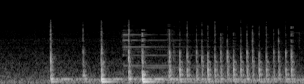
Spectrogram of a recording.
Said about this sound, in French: Là, j'essaie de me détendre en tapant sur la guitare avec mes doigts.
